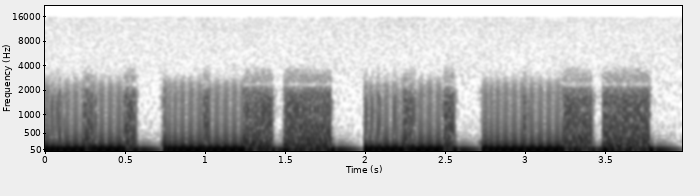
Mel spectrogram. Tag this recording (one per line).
distortion
minimal
lo-fi
loop
noise
hard
beat
bass
drum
